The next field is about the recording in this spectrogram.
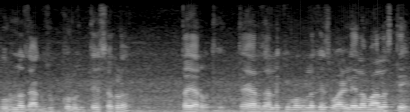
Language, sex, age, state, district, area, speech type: Marathi, male, 30-45, Maharashtra, Washim, rural, spontaneous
